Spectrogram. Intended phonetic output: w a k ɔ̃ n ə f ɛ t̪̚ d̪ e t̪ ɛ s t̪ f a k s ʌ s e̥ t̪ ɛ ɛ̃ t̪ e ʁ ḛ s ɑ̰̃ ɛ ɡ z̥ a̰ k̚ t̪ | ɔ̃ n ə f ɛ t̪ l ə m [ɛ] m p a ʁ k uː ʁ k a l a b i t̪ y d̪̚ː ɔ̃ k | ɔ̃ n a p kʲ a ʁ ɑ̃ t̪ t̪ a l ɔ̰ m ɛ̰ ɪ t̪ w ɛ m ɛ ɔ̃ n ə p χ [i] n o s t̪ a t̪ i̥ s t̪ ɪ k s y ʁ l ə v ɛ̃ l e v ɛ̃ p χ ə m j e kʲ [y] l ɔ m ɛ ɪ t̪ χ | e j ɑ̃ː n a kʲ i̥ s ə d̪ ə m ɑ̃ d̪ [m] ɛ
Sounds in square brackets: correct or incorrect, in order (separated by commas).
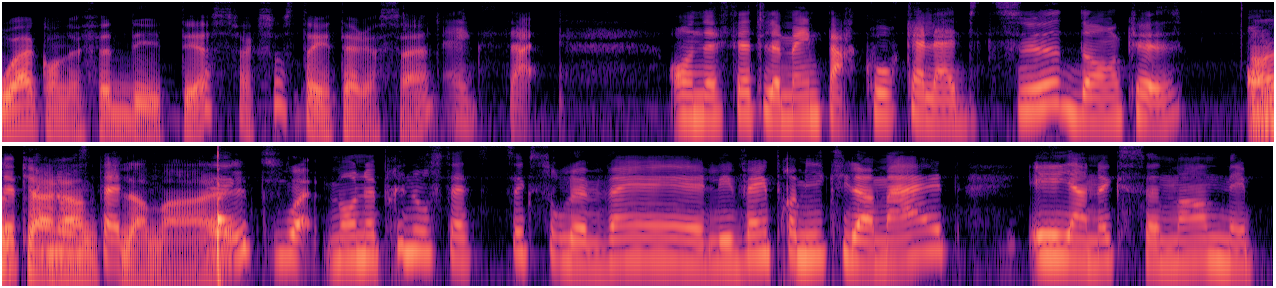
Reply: incorrect, correct, incorrect, correct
